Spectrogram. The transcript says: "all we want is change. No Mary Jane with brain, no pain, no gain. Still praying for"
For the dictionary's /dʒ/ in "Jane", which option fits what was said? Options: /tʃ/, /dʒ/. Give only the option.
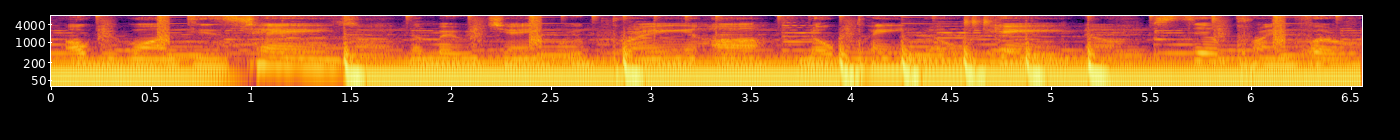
/tʃ/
